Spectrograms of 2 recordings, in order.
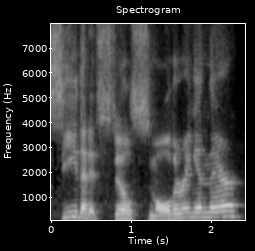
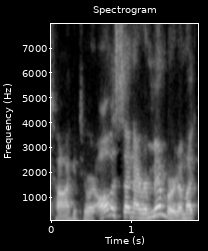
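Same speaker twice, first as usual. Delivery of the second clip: ordinary talk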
